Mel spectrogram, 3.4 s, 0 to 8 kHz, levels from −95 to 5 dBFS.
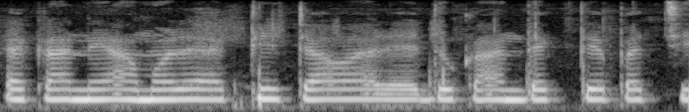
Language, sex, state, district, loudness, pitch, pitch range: Bengali, female, Assam, Hailakandi, -15 LUFS, 235 Hz, 230-235 Hz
